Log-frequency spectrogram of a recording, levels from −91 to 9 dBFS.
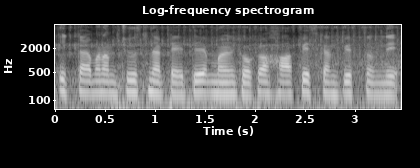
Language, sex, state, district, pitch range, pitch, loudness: Telugu, male, Andhra Pradesh, Sri Satya Sai, 140-150 Hz, 145 Hz, -14 LUFS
